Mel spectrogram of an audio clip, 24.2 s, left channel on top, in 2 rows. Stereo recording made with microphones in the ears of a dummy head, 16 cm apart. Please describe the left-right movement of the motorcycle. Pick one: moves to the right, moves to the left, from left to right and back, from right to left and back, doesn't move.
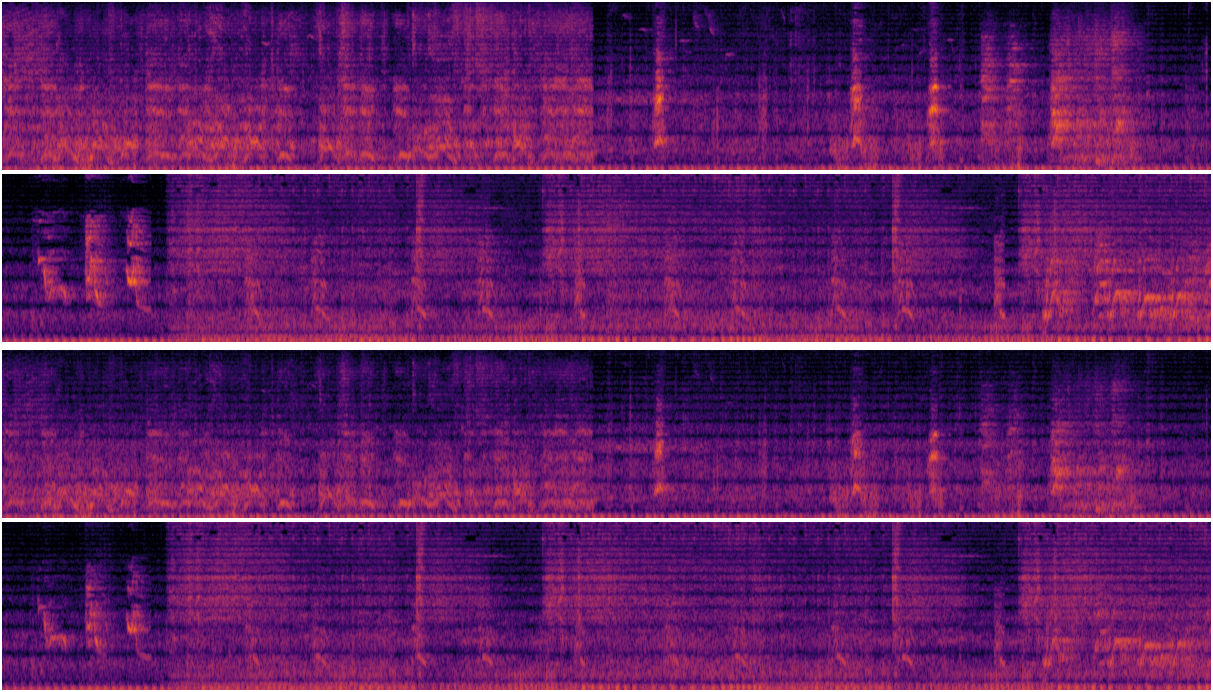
doesn't move.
